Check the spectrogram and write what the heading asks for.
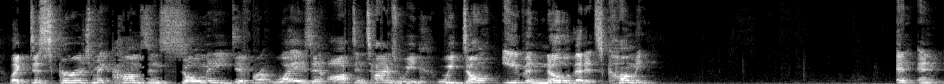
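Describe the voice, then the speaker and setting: A man coaching, giving a motivational talk as a rambling, halting story with many restarts. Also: sits high, pushed and bright. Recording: echoey room, mic at a distance, faint ambience.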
